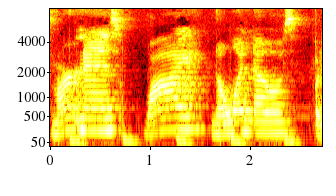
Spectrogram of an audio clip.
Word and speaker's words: Martinez: finally let's talk about martinz you might have pronounced it Martinez but NOP around here it's Martinez why no one knows but it's just one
